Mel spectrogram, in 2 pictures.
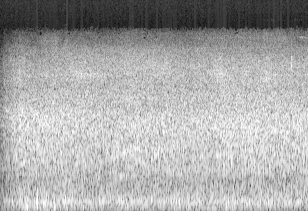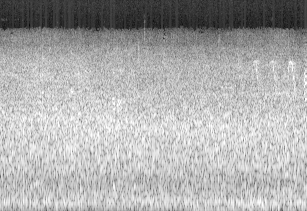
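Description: Steady outdoor city background noise with distant road traffic, even and unbroken.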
